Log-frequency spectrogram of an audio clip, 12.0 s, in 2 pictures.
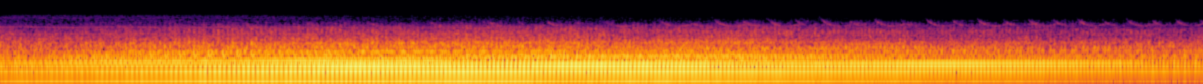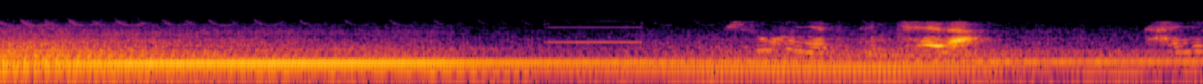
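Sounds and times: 
helicopter taking off: 0.0 - 12.0.

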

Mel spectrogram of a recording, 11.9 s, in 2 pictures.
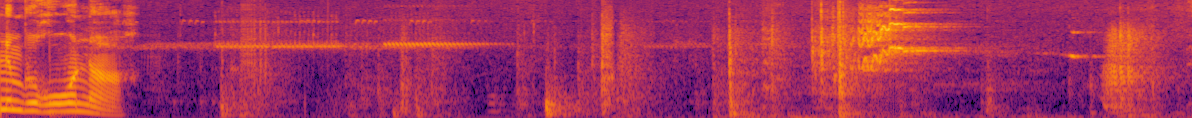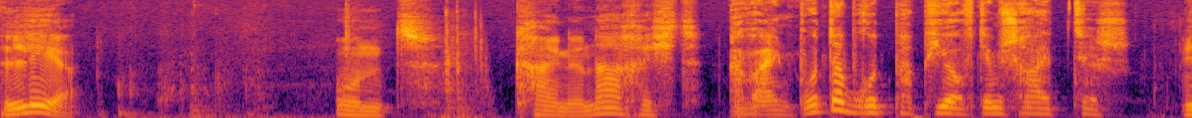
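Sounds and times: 
speech: 0.0 - 1.3, 6.0 - 6.4, 7.6 - 11.9
cricket chirping: 0.0 - 6.0
shuffling footsteps: 0.0 - 7.9
door opening: 0.2 - 8.6.

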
